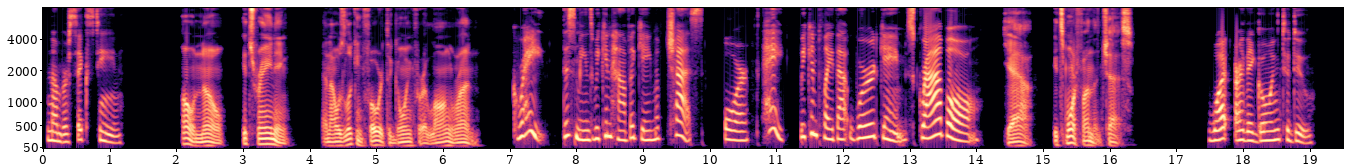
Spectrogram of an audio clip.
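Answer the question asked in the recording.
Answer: Play Scrabble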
